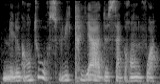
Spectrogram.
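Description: A woman reading a children's story aloud in an expressive storyteller's manner. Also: very deep voice, slow pace, gravelly.

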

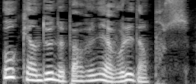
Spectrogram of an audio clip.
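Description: Husky, gravelly woman reading a story aloud. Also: on the low side, a little fast, dry recording, studio quality. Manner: expressive storytelling, acting out the characters. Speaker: narrator.

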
